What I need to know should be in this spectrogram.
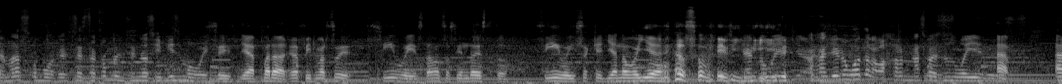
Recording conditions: busy venue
